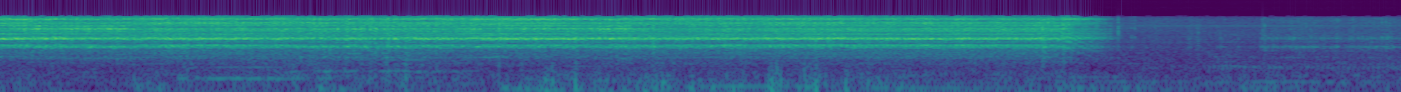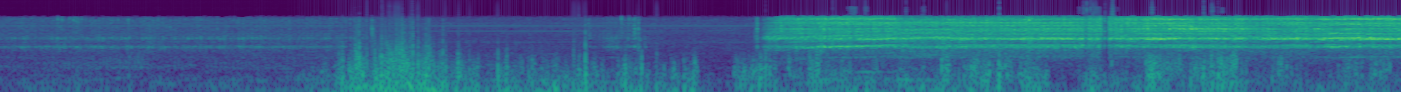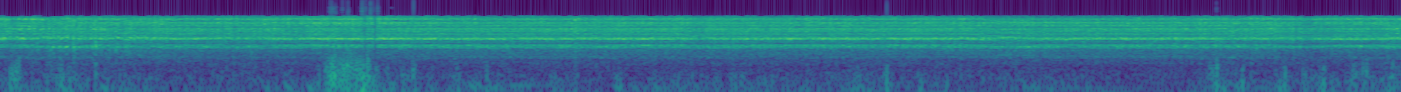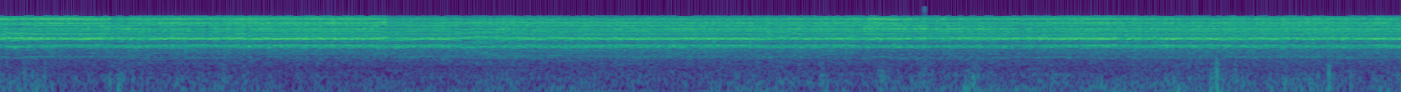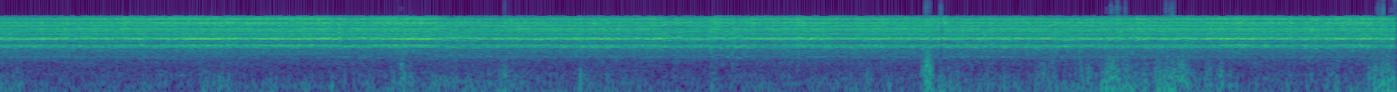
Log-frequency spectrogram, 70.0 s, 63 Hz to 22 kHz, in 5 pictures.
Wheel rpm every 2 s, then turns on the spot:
160, 160, 160, 160, 160, 80, 10, 20, 20, 0, 20, 140, 160, 160, 160, 160, 160, 160, 160, 160, 160, 160, 160, 160, 160, 160, 160, 160, 160, 160, 160, 160, 160, 160, 160.
12-18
